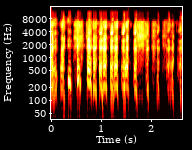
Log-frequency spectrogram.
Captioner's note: laughter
